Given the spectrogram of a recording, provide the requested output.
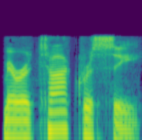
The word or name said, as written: meritocracy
